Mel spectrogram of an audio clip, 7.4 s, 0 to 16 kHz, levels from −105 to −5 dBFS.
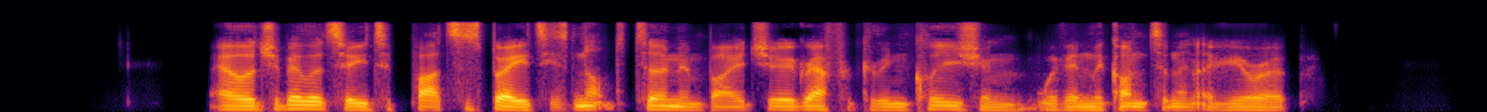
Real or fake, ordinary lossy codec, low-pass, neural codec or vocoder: fake; none; 7.2 kHz; codec, 16 kHz, 1 kbps, X-Codec, HuBERT features, trained on balanced general audio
